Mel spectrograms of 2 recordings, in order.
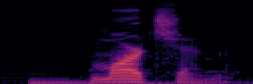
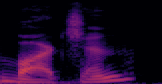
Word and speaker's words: Marcin: Marcin. That's how you say it. On that note, did you also ask for my help to interrogate Marcin?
